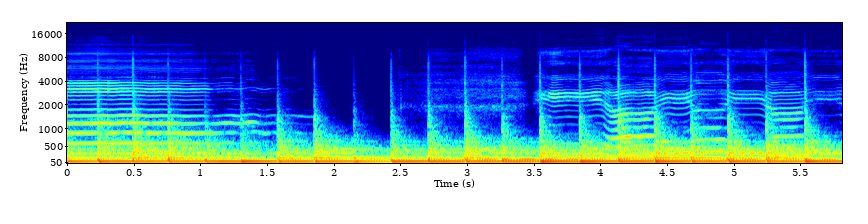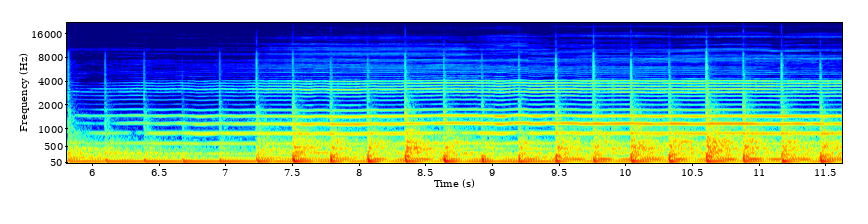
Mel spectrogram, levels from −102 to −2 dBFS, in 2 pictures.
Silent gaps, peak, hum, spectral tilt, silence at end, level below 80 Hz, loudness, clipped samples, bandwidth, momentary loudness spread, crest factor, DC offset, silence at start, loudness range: none; -6 dBFS; none; -8 dB/octave; 0 s; -28 dBFS; -26 LUFS; under 0.1%; 6.2 kHz; 8 LU; 18 dB; under 0.1%; 0 s; 6 LU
